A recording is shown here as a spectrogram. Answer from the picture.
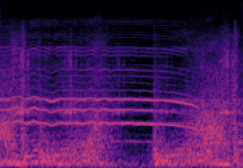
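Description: Dramatic film background score: a sustained, high pitched tone with several overtones that wavers slightly and then slides down in pitch near the end, over a low rumble.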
